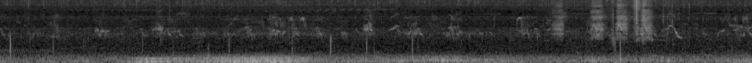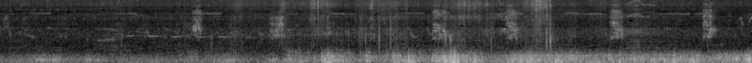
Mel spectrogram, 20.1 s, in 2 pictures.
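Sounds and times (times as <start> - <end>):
faint bird chirps: 9.6 - 14.5
low rumble: 10.0 - 20.0.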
